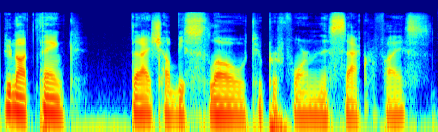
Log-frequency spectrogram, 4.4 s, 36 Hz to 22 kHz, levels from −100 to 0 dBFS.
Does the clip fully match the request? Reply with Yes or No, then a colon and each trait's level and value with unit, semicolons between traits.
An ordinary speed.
Yes: average, 165 wpm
